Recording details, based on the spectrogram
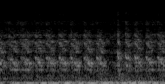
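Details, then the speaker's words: Farm excavator diesel cranking after priming and bleeding air from the fuel system; sediment in the fuel tank is suspected. A lumpy, uneven chuffing crank that won't settle; rough cranking, possibly fuel starvation. "Doesn't sound any better. Go, go, puff, puff, puff, puff. All right, I was just cranking on it and it was going."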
